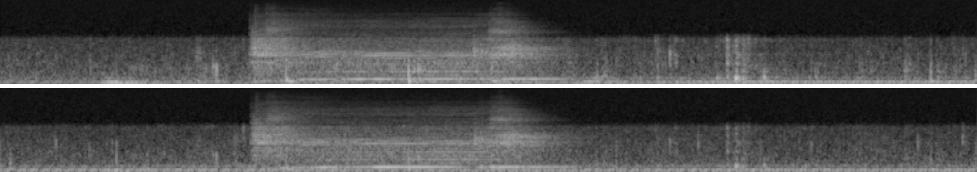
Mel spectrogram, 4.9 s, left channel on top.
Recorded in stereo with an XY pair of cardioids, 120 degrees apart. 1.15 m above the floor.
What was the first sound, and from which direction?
A blender, 70° left.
